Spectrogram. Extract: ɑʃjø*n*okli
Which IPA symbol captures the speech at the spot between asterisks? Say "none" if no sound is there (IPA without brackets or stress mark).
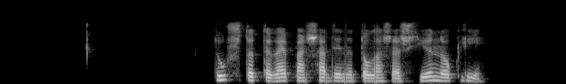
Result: n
